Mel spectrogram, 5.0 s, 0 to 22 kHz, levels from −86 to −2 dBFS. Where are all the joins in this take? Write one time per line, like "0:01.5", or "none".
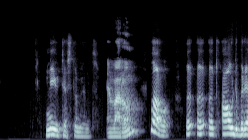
0:02.1
0:02.9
